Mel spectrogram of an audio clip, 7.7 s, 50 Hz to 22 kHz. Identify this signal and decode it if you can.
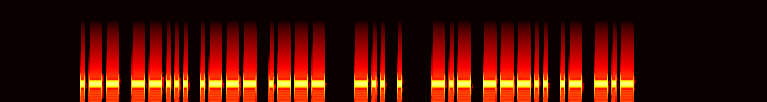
Morse code, heard as a keyed tone, about 28 wpm, 700 Hz. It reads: W7JJ DE K8AK
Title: USA Callsign DE Callsign - 4 Characters - 28wpm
